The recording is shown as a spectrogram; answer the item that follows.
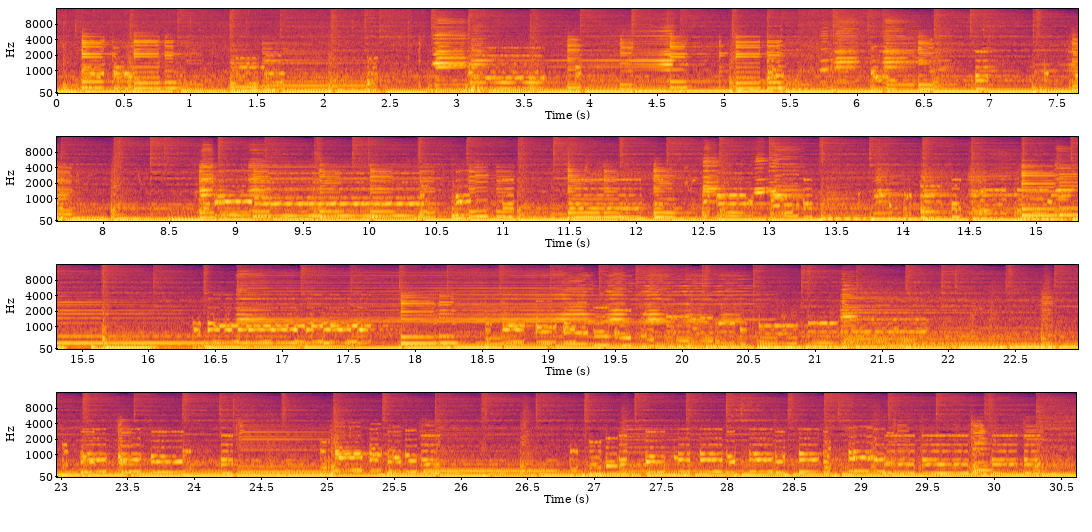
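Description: Background music: an upbeat blues-style tune with organ and guitar over a steady bass line, playing throughout.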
